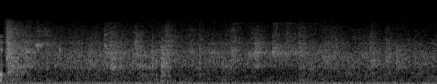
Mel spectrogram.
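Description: Steady background hiss with a low hum under it, flickering slightly, in a pause between sentences of a spoken lecture.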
